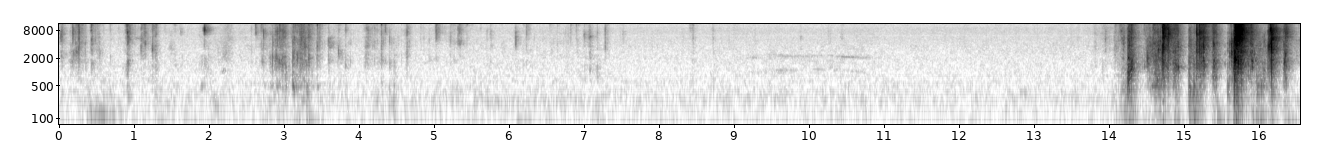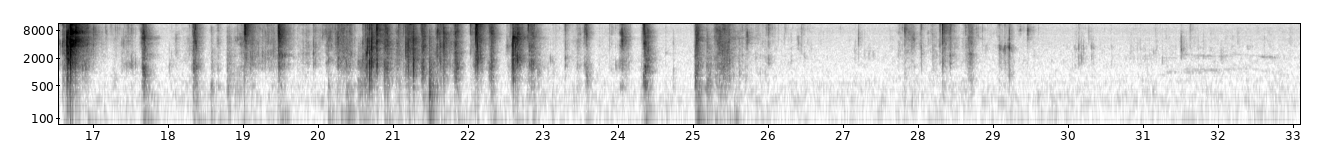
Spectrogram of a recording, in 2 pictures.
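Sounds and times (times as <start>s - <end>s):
slime crackling and popping: 2.6s - 5.4s, 14.0s - 26.4s, 27.7s - 30.4s.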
